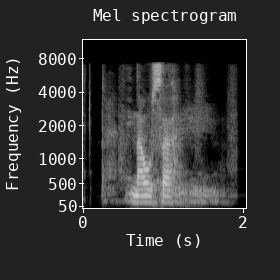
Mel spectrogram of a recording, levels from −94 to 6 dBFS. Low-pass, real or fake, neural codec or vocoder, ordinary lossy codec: 7.2 kHz; real; none; AAC, 64 kbps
